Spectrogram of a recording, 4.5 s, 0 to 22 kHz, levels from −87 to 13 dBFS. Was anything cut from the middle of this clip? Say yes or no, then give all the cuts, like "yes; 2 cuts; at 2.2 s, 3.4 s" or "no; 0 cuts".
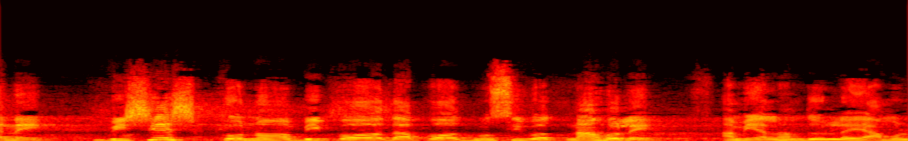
no; 0 cuts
